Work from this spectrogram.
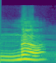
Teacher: नळाचा न हा दंतव्य उच्चार आहे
